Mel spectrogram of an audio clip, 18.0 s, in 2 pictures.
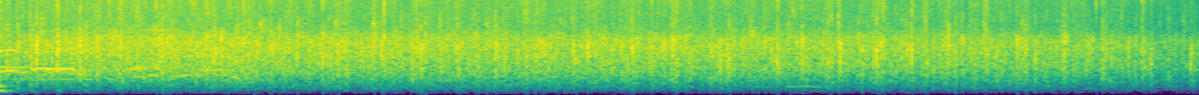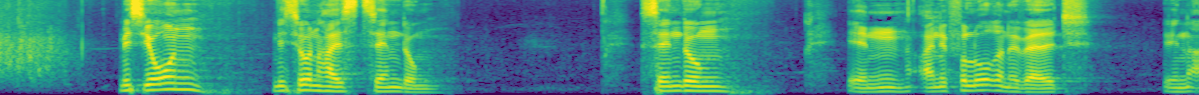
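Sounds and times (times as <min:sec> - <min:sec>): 
audience clapping: 0:00.0 - 0:09.7
speech: 0:09.9 - 0:12.4, 0:13.8 - 0:14.6, 0:15.4 - 0:17.2, 0:17.8 - 0:17.9.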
